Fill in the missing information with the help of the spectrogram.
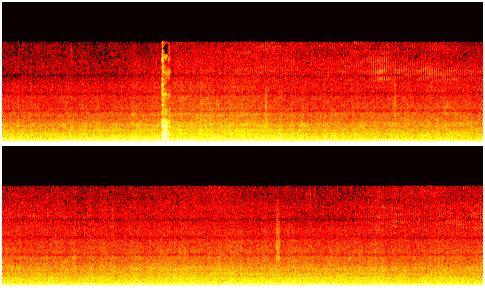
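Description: Jeep Wrangler Unlimited (JKU) driving, heard from inside the cabin: a steady low engine and road rumble. A single sharp click about three seconds in.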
